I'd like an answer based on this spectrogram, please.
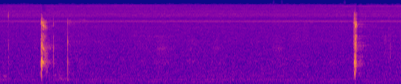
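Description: Two brief, sharp, isolated clicks about four seconds apart over quiet background hiss, consistent with hiccups.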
